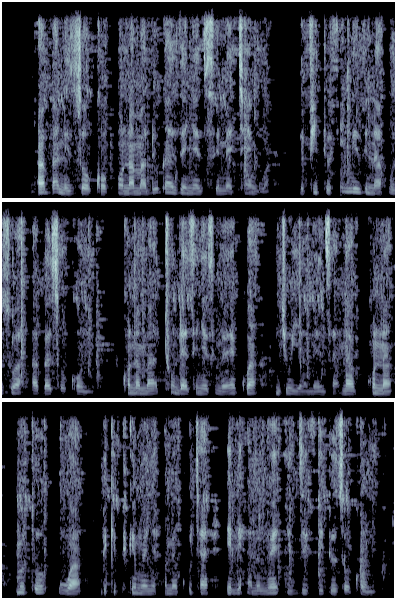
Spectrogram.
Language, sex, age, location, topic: Swahili, male, 25-35, Nakuru, finance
